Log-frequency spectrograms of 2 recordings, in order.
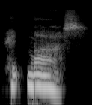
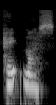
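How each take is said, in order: First: The stress is on the last syllable. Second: The stress is on the first syllable. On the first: It refers to several chiefs. "switch the accent to the last syllable" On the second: It refers to one chief. "one hereditary chief"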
